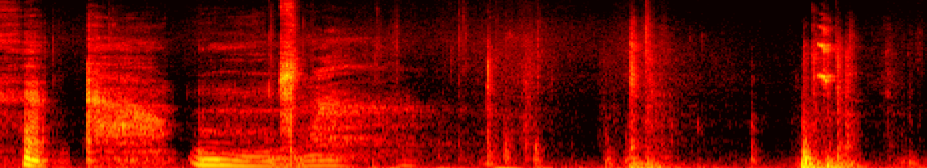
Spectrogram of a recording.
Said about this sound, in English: Okay, I get the door.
